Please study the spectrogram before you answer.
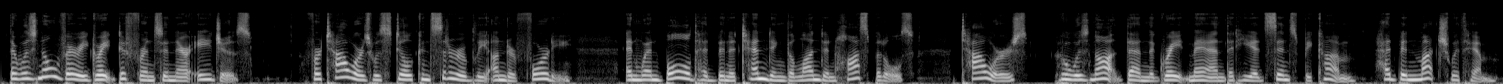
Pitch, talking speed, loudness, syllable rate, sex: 210 Hz, 170 wpm, -18 LUFS, 5.1 syllables/s, female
